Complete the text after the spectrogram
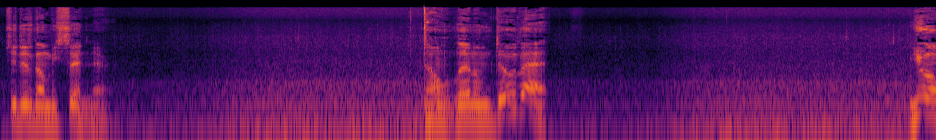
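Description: A middle-aged man speaks close by in short bursts, calmly.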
